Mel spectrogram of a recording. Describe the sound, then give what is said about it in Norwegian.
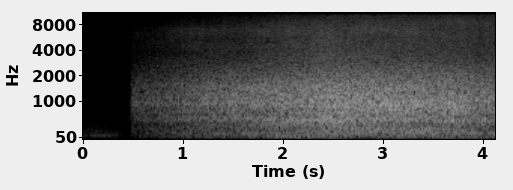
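Heavy road traffic, including heavy vehicles, roars past a few meters away on county road Fv. 60 in Solvik, a loud, sustained rushing rumble that kicks in after a brief quiet moment and swells steadily, with no voices. “Han står utenfor og ser tungtrafikken dundre forbi bare noen meter unna.”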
